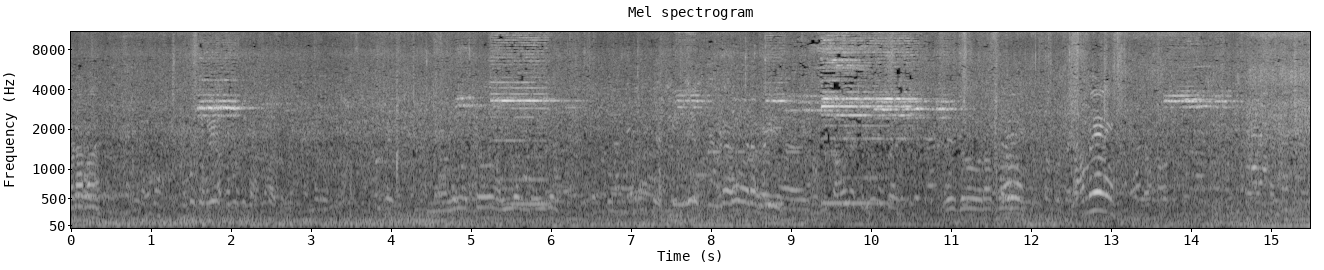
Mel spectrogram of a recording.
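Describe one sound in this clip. Traffic rumbles past outdoors.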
